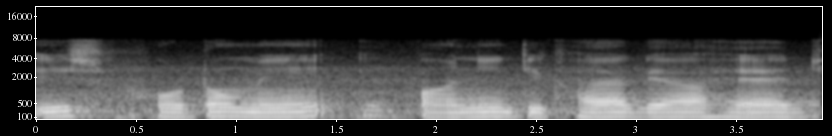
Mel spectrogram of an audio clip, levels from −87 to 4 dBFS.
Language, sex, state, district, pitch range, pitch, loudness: Hindi, male, Uttar Pradesh, Shamli, 115-125 Hz, 120 Hz, -13 LUFS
